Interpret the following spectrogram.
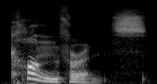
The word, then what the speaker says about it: conference: this is a noun the stress is on Con conference and this means a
